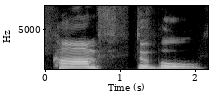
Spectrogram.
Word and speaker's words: comfortable: C'est comme ça ou dit parce que là premier syllabe là, c'est là que ou joindre et stress là qui veut dire accent. C'est syllabe qui accentué hein. So comfortable.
